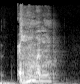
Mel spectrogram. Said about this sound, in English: This is what happens when I don't smoke because I start coughing.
